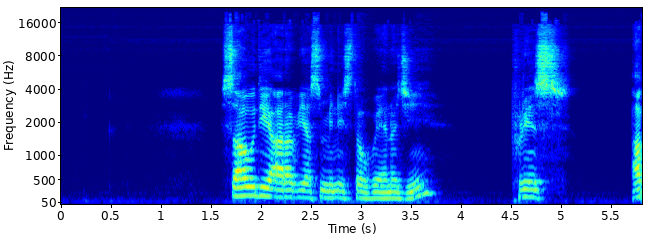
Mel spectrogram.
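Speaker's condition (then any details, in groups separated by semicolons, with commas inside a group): No condition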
